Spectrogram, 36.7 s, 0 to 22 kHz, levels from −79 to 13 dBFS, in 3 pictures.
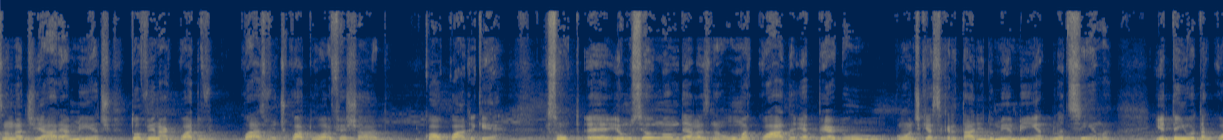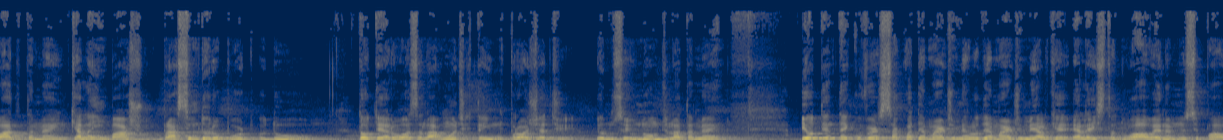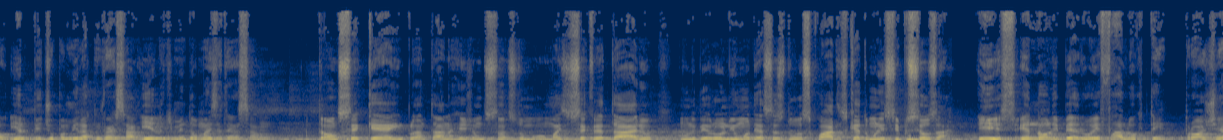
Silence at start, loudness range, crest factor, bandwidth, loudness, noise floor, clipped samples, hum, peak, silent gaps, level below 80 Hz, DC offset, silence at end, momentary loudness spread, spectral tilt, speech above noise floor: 0 s; 3 LU; 18 dB; over 20 kHz; -19 LUFS; -41 dBFS; under 0.1%; none; -2 dBFS; none; -42 dBFS; under 0.1%; 0 s; 8 LU; -6 dB/octave; 22 dB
